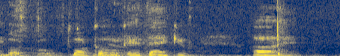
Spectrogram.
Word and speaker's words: Boeckholt: This morning I'm speaking with, I'm pronouncing Boeckholt, don't I? Boeckholt.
